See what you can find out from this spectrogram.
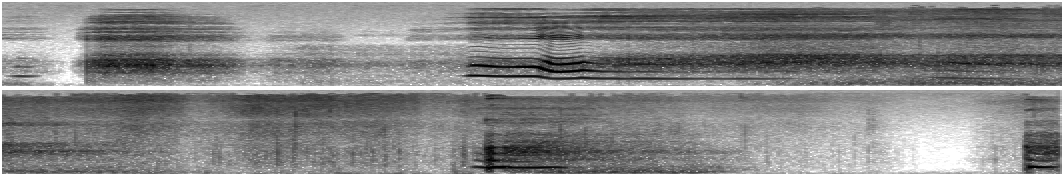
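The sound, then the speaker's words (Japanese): A person yawning, with a long, drawn-out voiced yawn whose tone slides downward, surrounded by breathy inhales and sighing exhales. “あくびしてる。そんなに眠いの？”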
